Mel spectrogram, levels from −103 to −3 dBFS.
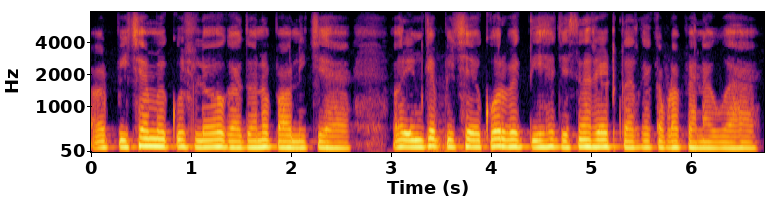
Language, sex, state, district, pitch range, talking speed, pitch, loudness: Hindi, male, Jharkhand, Palamu, 130-145 Hz, 220 wpm, 140 Hz, -13 LUFS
